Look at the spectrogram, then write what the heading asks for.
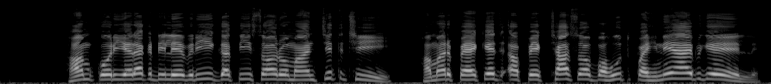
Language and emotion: Maithili, happy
